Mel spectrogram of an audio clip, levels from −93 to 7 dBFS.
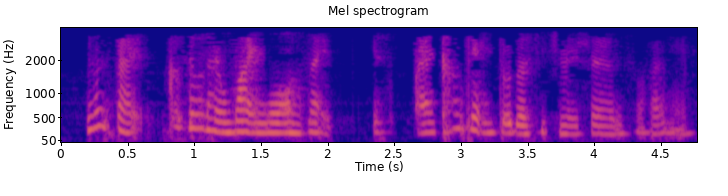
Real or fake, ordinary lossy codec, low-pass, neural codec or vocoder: fake; MP3, 16 kbps; 3.6 kHz; codec, 16 kHz in and 24 kHz out, 0.6 kbps, FireRedTTS-2 codec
